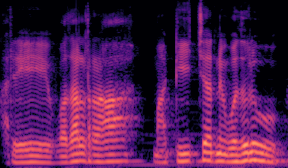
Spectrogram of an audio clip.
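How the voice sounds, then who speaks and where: A man voicing the angry ghost of a young boy, shouting slowly and drawn out. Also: medium pitch, steady tone, clean tone, lo-fi sound, close to an everyday voice.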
